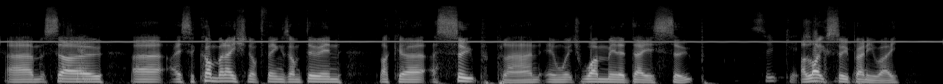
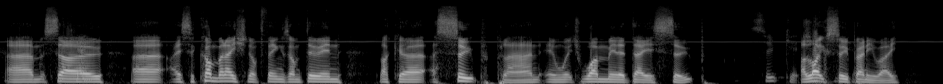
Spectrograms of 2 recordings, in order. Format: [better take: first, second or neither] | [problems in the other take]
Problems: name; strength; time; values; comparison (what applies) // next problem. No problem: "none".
second | high-pitched whine; loud; throughout; 3 kHz, 7 dB below the speech; faint in the second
